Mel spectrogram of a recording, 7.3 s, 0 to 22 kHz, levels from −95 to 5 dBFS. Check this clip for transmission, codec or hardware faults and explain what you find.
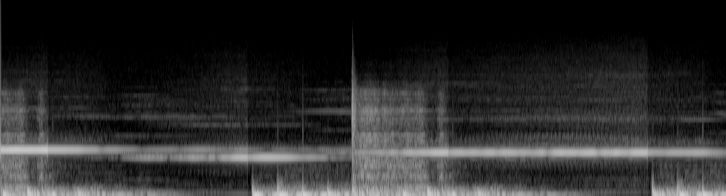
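Nothing in the clip points to a transmission, codec or hardware fault. The audio holds steady throughout, with no events that call for explanation.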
